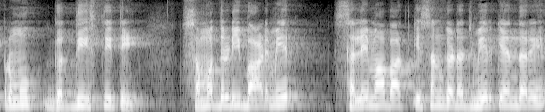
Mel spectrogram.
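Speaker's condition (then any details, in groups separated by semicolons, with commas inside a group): No condition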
